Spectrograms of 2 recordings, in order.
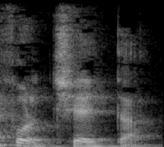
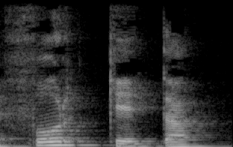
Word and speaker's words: forchetta: E un altro esempio è la parola forchetta, non è forcetta, è forchetta, va bene? Quindi, se in qualsiasi sillaba italiana, se c'è un H in mezzo, questa sillaba avrà un suono duro, ok?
